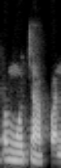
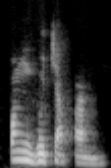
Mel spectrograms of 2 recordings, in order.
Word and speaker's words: pengucapan: Jadi kayak misalnya pengucapan ini mereka akan bilang penggucapan. Penggucapan. Jadi huruf eng itu tidak umum di bahasa Inggris.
